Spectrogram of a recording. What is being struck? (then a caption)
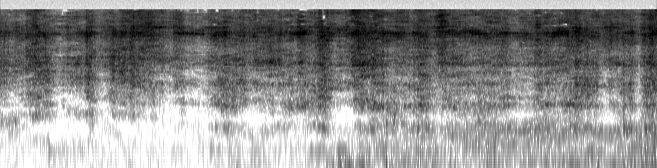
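Disposable paper plate. Fingertips rub and scratch a white disposable paper plate held by its rim. The result is a soft, continuous, irregular scraping with a low rumbling body, a bright papery hiss, and faint repeated strokes that grow slightly louder toward the end.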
